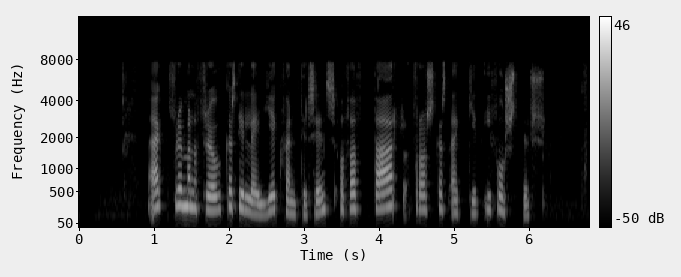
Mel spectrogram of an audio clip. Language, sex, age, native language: Icelandic, female, 40-49, Icelandic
